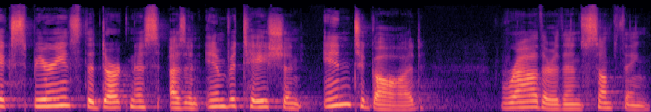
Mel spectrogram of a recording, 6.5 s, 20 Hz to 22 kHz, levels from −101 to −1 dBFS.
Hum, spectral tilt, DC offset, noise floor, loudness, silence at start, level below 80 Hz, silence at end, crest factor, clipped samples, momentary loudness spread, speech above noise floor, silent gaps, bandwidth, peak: none; -3.5 dB/octave; under 0.1%; -66 dBFS; -26 LUFS; 0 s; -76 dBFS; 0 s; 18 dB; under 0.1%; 9 LU; 40 dB; none; 18 kHz; -8 dBFS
